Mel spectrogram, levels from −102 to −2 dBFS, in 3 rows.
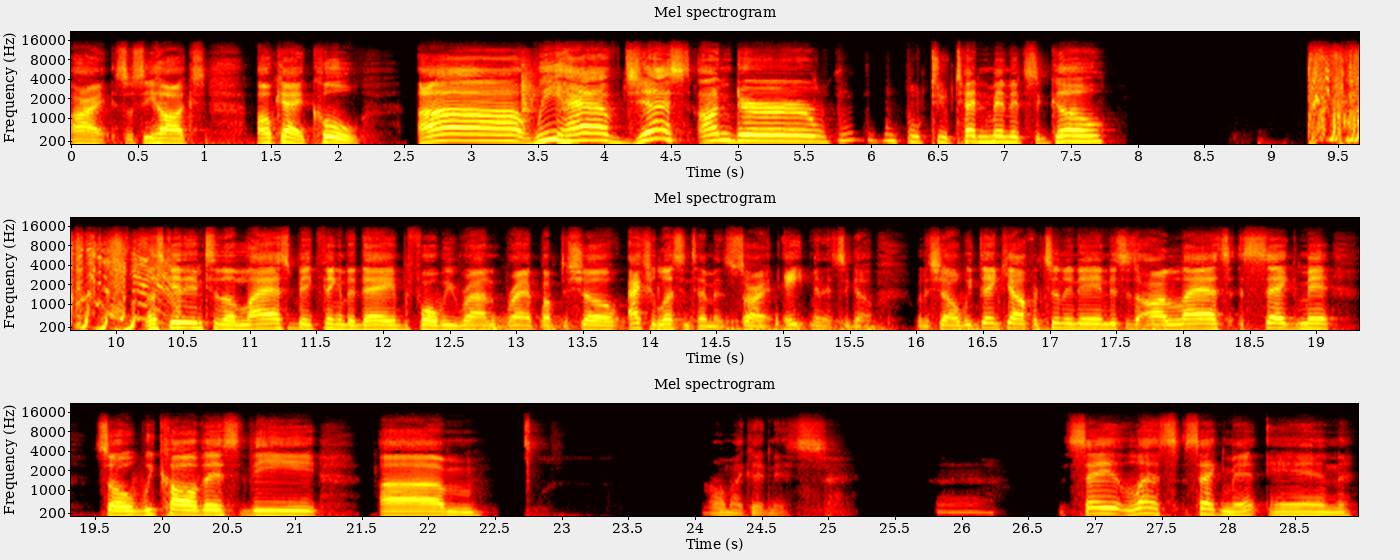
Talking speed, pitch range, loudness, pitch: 140 wpm, 135-185 Hz, -25 LUFS, 155 Hz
